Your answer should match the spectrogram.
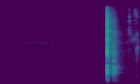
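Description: Near silence, then a single short, sharp knock near the end.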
